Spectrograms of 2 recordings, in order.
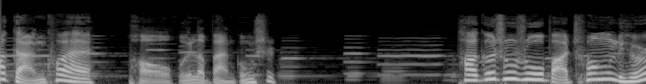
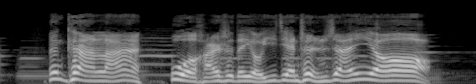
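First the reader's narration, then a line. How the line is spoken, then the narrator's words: Frightened shout. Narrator (Chinese): 塔格叔叔吓得大叫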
